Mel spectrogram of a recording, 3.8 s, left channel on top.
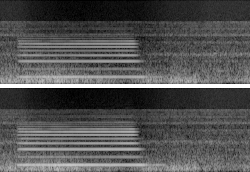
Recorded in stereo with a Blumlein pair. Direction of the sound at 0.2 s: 15° right.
